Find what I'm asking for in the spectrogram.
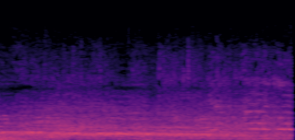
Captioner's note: cheers and applause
